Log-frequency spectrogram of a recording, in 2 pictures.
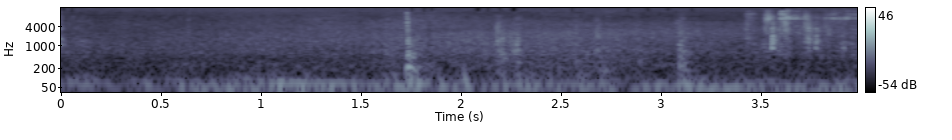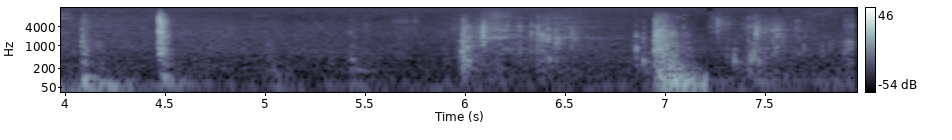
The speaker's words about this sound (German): Oh, da kommt ein Auto.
